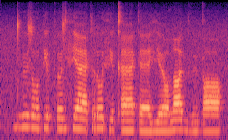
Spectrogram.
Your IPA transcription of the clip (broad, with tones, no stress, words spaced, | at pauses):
dʱʉ˦zo˦pʲɵ˦ pʼɵ˧zfʲæː˦˨kro˦ fʲɵ˧kʼæː˧kɛː˨ vʲœː˨ðˤe˦ə̯ ɡʱʉ˨ɡɑ˧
